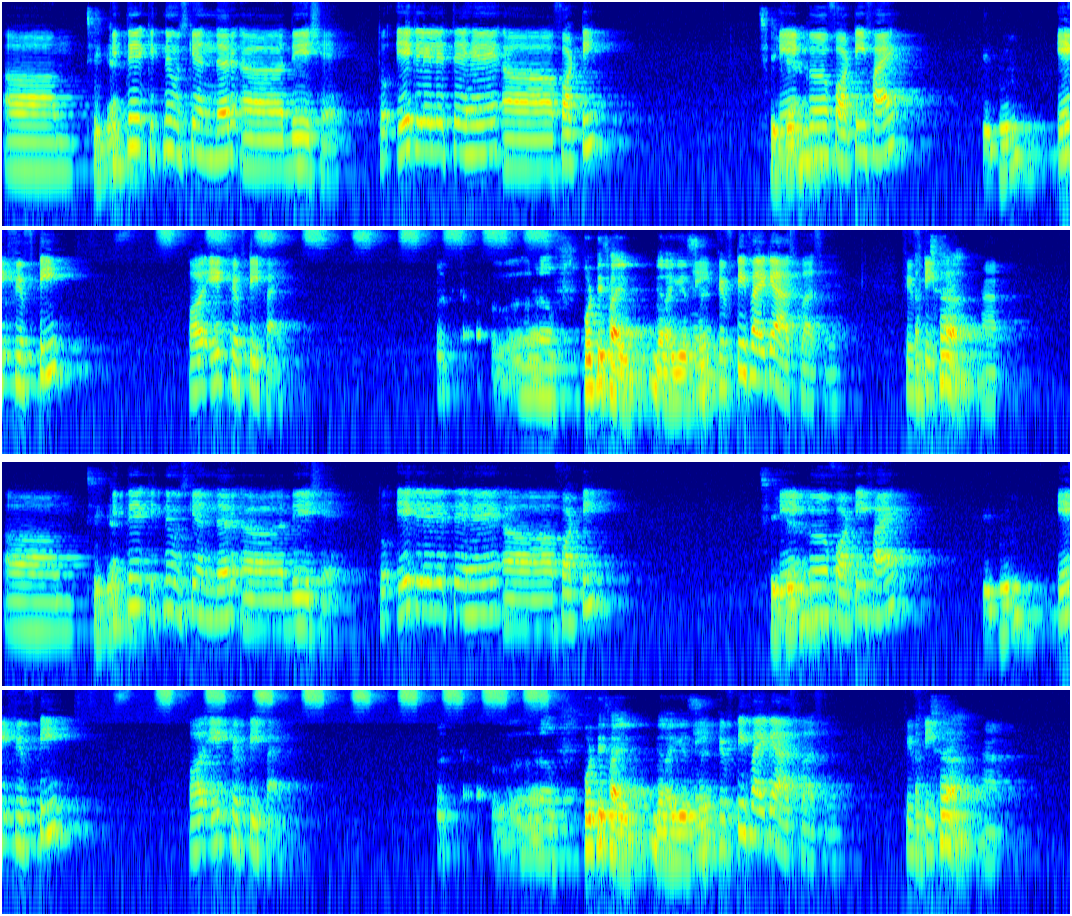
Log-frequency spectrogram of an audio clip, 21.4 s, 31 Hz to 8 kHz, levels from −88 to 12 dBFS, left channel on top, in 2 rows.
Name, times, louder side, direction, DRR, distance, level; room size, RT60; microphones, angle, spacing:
voice 1, 0.0-0.7 1.1-3.4 3.8-6.0 7.7-9.1 10.5-11.3 12.5-13.5 17.6-19.0 19.7-20.2 20.5-20.6, left 5 dB, 50° left, 0.6 m, -29 dB
voice 2, 7.7-8.1 9.8-10.2 15.0-15.1 15.6-17.8 19.8-20.3, left 2 dB, 85° left, 1.1 m, -26 dB
Insect, 11.8-11.9 12.2-12.4 12.7-12.9 13.2-13.4 13.7-13.9 14.2-14.4 14.6-16.2, right 7 dB, 35° right, 1.1 m, -32 dB
27.0 x 12.0 x 2.5 m
head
